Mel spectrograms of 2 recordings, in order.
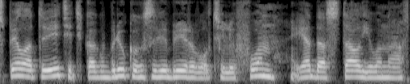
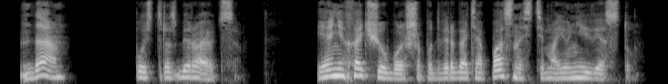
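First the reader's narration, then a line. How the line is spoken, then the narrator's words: Menacing. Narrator (Russian): грозно сказал я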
